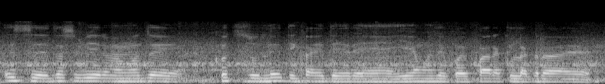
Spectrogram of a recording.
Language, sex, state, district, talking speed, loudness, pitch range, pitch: Hindi, male, Rajasthan, Bikaner, 170 wpm, -13 LUFS, 130-145 Hz, 135 Hz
